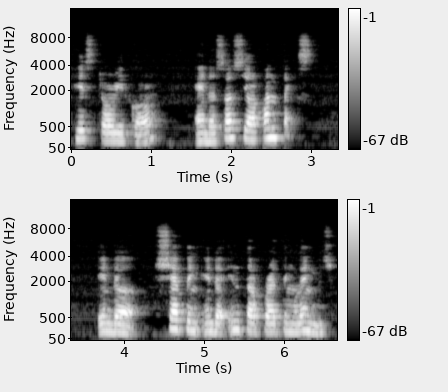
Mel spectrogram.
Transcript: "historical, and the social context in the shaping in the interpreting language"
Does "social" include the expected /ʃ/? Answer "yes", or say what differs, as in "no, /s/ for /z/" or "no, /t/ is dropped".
no, /s/ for /ʃ/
